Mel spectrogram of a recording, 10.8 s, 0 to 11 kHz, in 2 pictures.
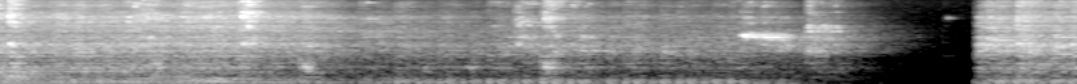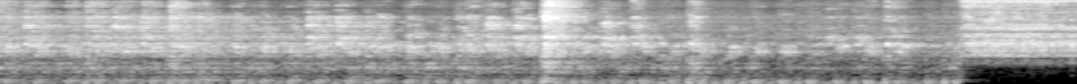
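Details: Yamaha XVS1100 V-Star V-twin bobber, adjusting carburettor pilot mixture screws: lumpy, uneven beat that smooths and picks up noticeably as mixture is turned; rough running from incorrect mixture.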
